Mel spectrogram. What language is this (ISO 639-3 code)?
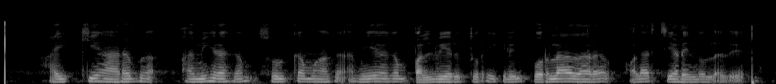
tam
